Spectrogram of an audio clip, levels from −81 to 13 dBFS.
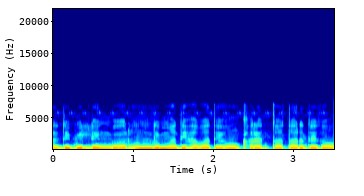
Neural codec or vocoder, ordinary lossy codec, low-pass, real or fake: none; none; 7.2 kHz; real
